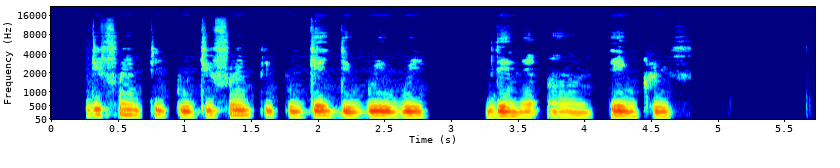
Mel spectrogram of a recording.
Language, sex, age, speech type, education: Nigerian Pidgin, female, 30-45, spontaneous, tertiary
